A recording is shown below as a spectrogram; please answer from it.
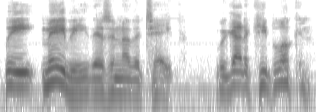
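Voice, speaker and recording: A man's voice: medium pitch, lively intonation, normal speed, bright, forceful tone. An actor playing a grim, worried older male survivor in a naturalistic video game drama.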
